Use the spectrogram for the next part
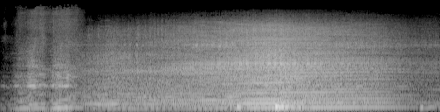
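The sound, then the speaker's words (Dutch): A small two-stroke moped engine buzzes steadily, its rasping whine swelling louder as it approaches from a distance, with no one talking over it. “De brommer van de week.”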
